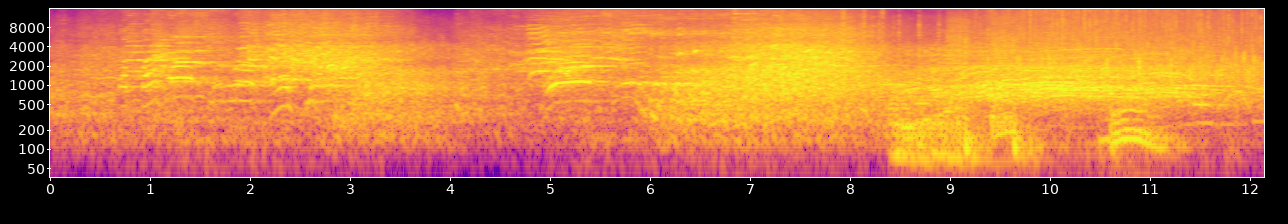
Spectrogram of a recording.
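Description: Studio audience laughing and shouting over music, with high squeals through the crowd noise. Near the end comes a low, drawn-out voice-like sound.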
